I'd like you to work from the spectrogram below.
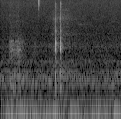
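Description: A mouse click on a Close button: two quick, crisp clicks close together, alone over a faint steady background hiss.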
